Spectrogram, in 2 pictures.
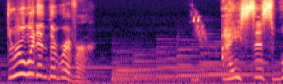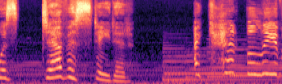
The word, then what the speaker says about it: Isis: Horus's mom is named Isis, but in ancient Egyptian, it's pronounced closer to Isa or Aset.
